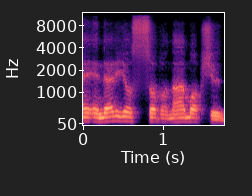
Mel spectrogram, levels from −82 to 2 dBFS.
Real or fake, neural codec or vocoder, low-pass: fake; codec, 24 kHz, 0.5 kbps, DualCodec; 10.8 kHz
